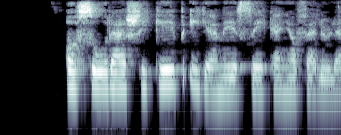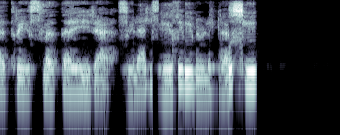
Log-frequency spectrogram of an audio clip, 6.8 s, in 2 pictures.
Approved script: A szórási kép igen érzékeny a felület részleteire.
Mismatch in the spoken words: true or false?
true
